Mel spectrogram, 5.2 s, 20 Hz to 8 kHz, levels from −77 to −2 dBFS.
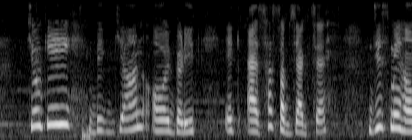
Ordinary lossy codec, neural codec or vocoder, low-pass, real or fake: none; none; 7.2 kHz; real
